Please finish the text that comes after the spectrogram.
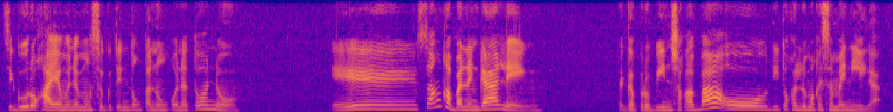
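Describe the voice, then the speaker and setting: A woman's voice: mid-range voice, moderate pace, lightly acted. A woman acting as a curious, teasing married woman with a Filipino accent in a radio drama. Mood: prodding. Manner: teasing, inquisitive, chatty. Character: curious, playful, prying married woman hosting a guest.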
